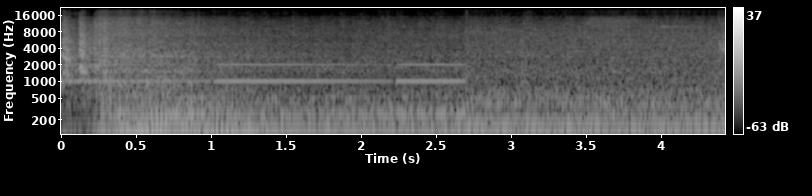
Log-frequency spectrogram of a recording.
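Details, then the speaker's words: 2003 Dodge Dakota with 3.7 L Magnum V6 at about 174,773 miles. It cranks, catches and flares, then settles into a raspy, louder-than-stock idle because a previous owner drilled holes in the muffler. "Now, one of the reasons that this runs so loud is because the previous owner drilled holes in the muffler to get it to sound louder."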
